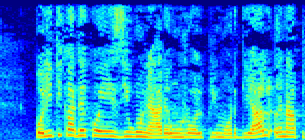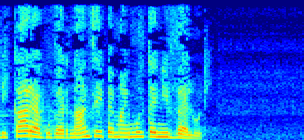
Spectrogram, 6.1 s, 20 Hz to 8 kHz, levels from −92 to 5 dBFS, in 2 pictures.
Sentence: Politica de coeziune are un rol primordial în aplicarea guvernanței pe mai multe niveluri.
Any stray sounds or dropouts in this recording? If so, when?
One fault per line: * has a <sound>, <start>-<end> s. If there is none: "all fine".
all fine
